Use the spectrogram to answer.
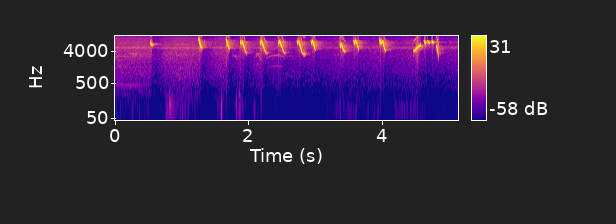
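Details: Captive-bred saffron finch singing in the 'estalado' style: after a lone sharp note, about ten crisp, high, downward-snapping notes follow in quick succession, closing with a rapid rattling cluster of notes.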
